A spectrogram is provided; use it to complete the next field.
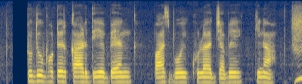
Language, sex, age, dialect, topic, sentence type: Bengali, male, 18-24, Western, banking, question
